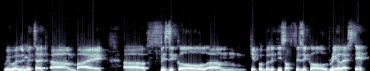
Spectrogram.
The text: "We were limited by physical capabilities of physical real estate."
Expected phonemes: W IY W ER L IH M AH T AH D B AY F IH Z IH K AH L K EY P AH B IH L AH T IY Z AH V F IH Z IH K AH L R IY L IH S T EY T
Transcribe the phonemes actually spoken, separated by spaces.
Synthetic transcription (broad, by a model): W IY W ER L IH M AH T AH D B AY F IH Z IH K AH L K EY P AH B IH L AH T IY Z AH F F IH Z IH K AH L R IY L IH S T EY T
